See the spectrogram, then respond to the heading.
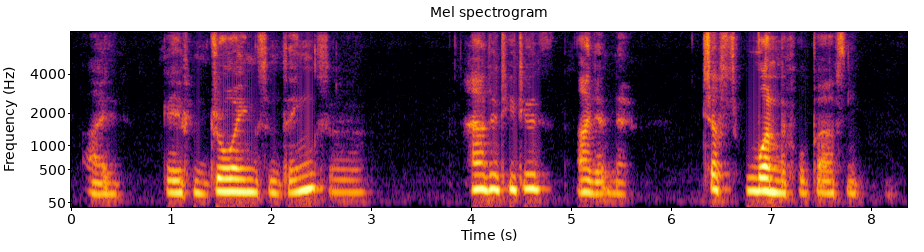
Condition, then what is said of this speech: Aphasia. You suddenly stop what you want to say, either because the words have gone or a particular word has gone, hence the scissors.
